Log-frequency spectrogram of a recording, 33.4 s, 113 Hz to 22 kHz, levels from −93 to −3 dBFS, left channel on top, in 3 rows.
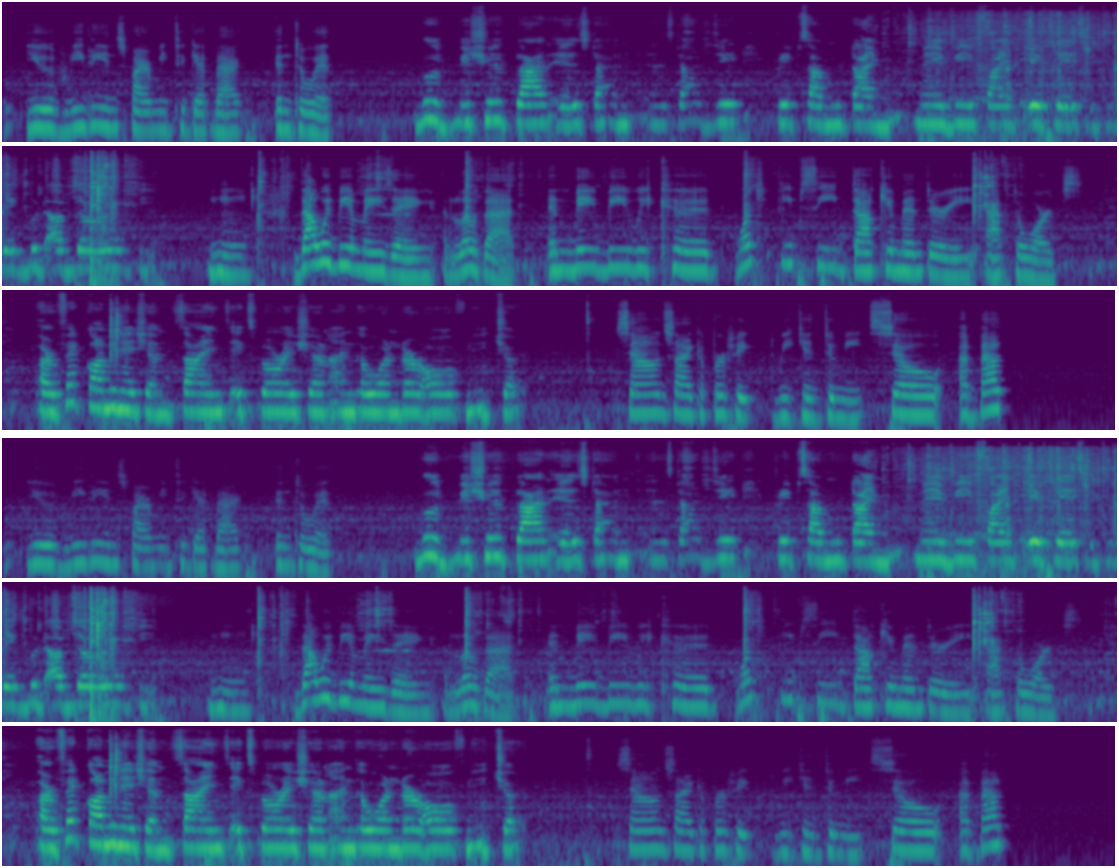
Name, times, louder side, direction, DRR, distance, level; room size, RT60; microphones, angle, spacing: voice 1, 0.0-2.4 2.7-3.3 13.2-16.3 16.6-21.9 28.4-32.3, left 4 dB, 70° left, 0.5 m, -45 dB
voice 2, 4.1-7.3 7.8-12.6 22.7-27.5, right 2 dB, 25° right, 0.3 m, -39 dB
sound 1, 8.7-12.7 13.7-14.2 14.7-15.1 15.8-16.5 17.1-17.3 18.6-18.9 20.8-21.3 23.4-23.7, right 5 dB, 55° right, 0.7 m, -44 dB
2.3 x 2.3 x 2.4 m
head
